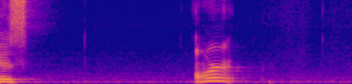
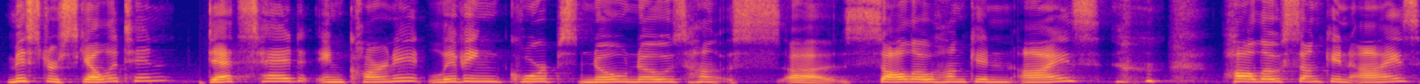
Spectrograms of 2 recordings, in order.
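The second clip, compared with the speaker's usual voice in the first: excited listing; 6 semitones higher, 4 dB louder than usual. Real, not acted. Listing the Phantom's horrors.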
